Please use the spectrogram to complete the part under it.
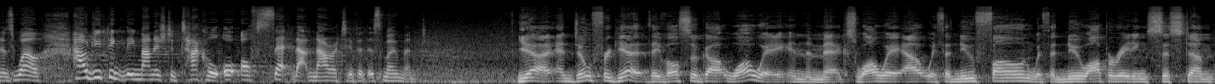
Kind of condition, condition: setting, busy venue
